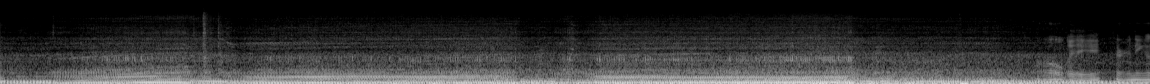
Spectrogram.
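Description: A Bristol Cub Pro motorcycle engine drones steadily while riding over road humps, rising and falling in pitch with the throttle, under a rider's talk.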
